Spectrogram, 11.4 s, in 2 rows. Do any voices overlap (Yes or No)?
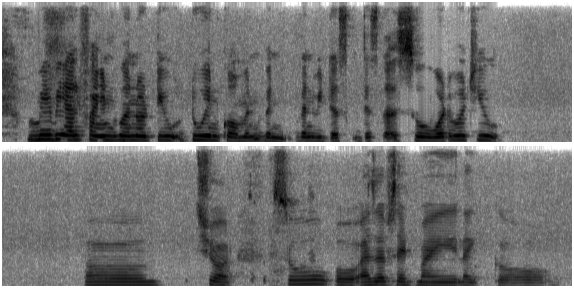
No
